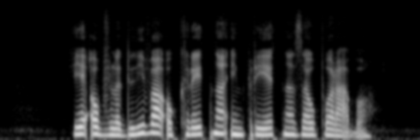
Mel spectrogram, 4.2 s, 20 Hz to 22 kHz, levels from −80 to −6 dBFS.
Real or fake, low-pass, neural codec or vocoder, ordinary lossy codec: fake; 19.8 kHz; autoencoder, 48 kHz, 32 numbers a frame, DAC-VAE, trained on Japanese speech; none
